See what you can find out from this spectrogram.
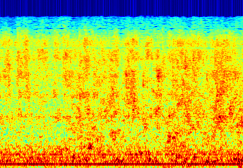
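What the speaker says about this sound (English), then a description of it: "Wow, that was a really well-timed flush." A toilet flushes in a steady, broadband rush of water that runs throughout at moderate level, with a low hum underneath and no voices.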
